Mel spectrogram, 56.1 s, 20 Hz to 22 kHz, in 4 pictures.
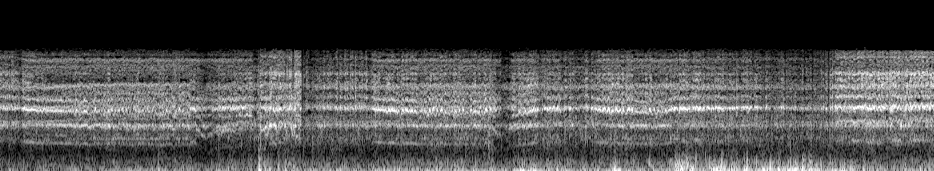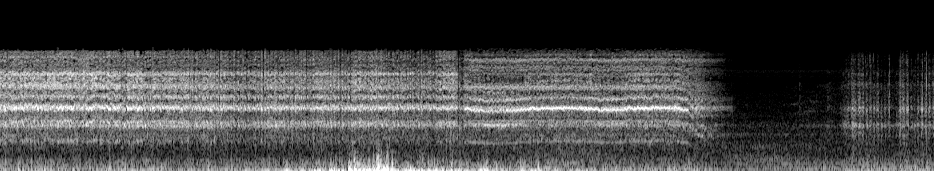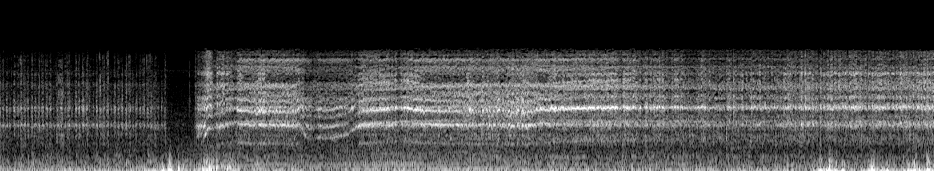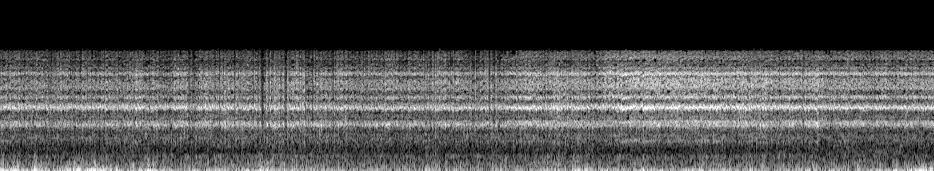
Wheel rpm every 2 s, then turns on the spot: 160, 150, 170, 160, 160, 170, 160, 160, 170, 170, 160, 160, 50, 30, 30, 70, 130, 160, 170, 170, 170, 170, 170, 170, 160, 160, 170, 170.
26-30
